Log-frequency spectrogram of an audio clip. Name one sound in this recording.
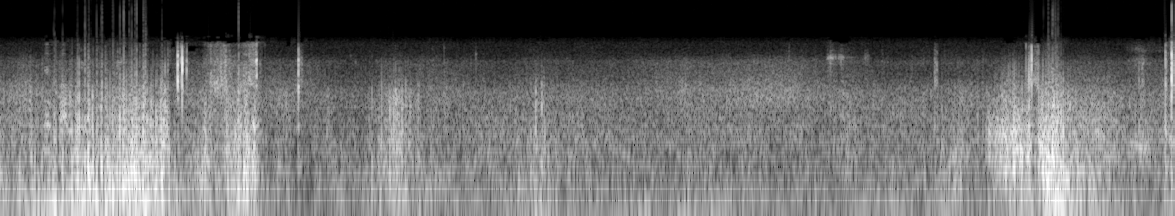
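Wind buffets the microphone in gusts outdoors.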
